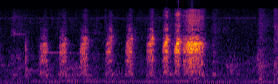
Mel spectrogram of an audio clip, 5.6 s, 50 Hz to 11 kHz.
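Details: A female Chinese francolin calls with evenly spaced, gruff notes roughly every 0.4 seconds that swell in volume and quicken into a loud, scratchy finale, then stop over a low hum.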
